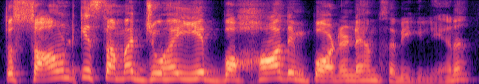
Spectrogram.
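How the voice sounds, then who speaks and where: A man's voice: high voice, big pitch swings, normal speed, darkish tone. A man with a Hindi accent teaching an English grammar lesson, mixing Hindi with English terms and asking rhetorical questions. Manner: explains in Hindi mixed with English terms, asks rhetorical questions and answers them. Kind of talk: classroom-style grammar lesson.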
